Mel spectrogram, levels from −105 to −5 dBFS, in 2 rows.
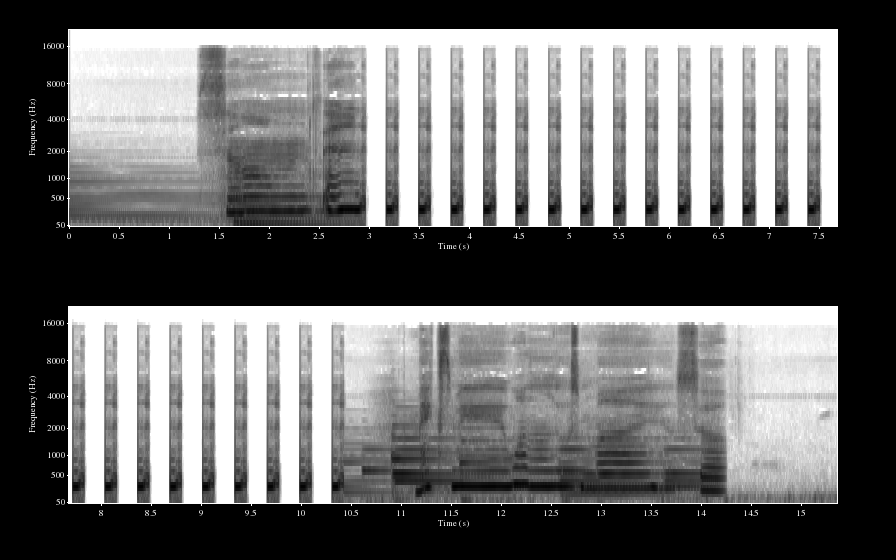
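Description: From 2.96 s to 10.42 s the audio sticks: the same 110 ms burst of sound repeats 23 times, each followed by about 215 ms of dead digital silence, so it returns at an even pace of one every 325 ms. This stutter with silent gaps is likely a player or stream stall: on each retry it replayed the last buffered fragment and then ran dry, and the sound that belonged in those 7.5 s is missing.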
